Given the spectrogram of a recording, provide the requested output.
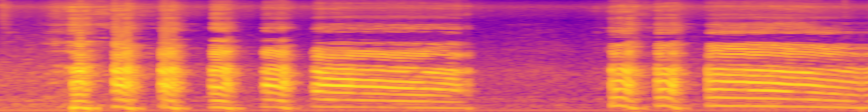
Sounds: Laughter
